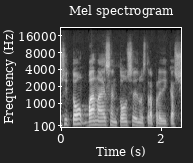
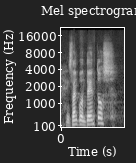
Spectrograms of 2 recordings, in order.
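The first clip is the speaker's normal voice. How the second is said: usual speaking voice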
